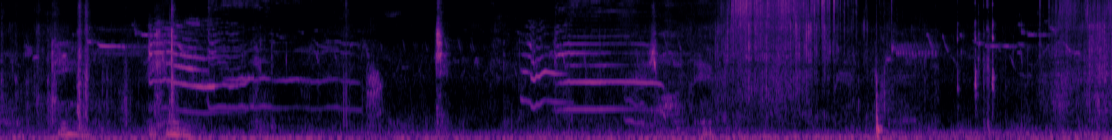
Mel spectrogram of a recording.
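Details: Hungry cats waiting to be fed, letting their owner know: several drawn-out, harmonic meows, some rising then falling, spaced a few seconds apart over a steady low hum, with clattering and rustling near the end.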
